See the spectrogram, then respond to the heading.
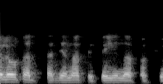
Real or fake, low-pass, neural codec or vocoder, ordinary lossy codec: real; 7.2 kHz; none; Opus, 16 kbps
